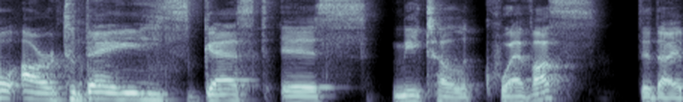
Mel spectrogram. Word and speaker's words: Cuevas: answers stay tuned our today's guest is metal Cuevas did I pronounce it good or you nailed it thank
